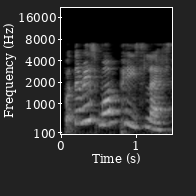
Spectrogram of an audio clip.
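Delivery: put-on high, helpful child voice. Laura to her mother, high and helpful. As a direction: chime in helpfully. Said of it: "in a very helpful way".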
